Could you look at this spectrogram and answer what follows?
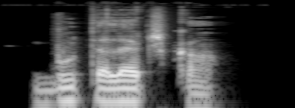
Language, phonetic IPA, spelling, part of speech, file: Polish, [ˌbutɛˈlɛt͡ʃka], buteleczka, noun, Pl-buteleczka.ogg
